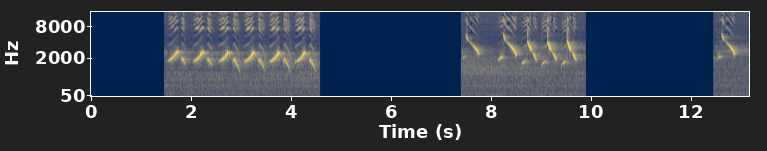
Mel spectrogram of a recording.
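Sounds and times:
red-crested cardinal singing slurred whistles: 1.5 - 4.6, 7.4 - 9.9, 12.5 - 13.1.

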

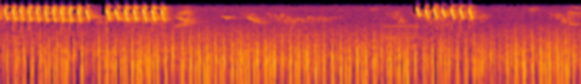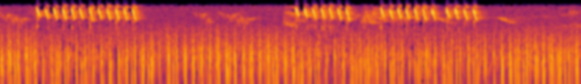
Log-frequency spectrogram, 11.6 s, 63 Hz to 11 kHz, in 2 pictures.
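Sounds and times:
dora type lovebird singing shrill rapid chirps: 0.0 - 4.9, 5.6 - 7.2, 7.8 - 11.6.

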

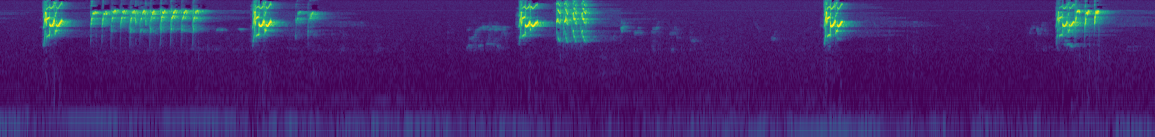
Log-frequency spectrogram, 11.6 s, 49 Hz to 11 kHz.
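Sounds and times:
lovebird calls with shrill chirps and buzzy chatter: 0.4 - 3.3, 4.7 - 7.0, 8.2 - 8.7, 10.3 - 11.2.

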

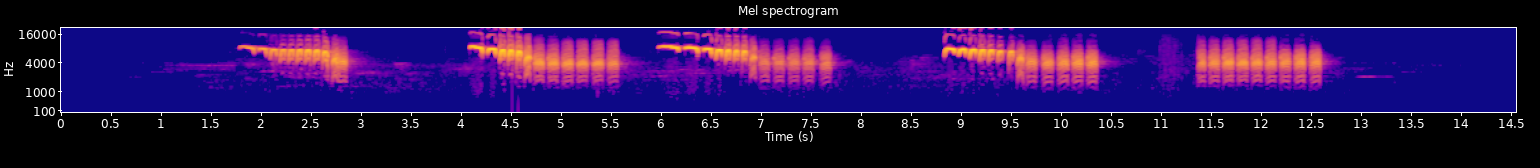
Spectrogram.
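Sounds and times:
Carolina chickadee chick-a-dee calls: 1.8 - 3.0, 4.1 - 7.8, 8.8 - 10.5, 11.4 - 12.8.

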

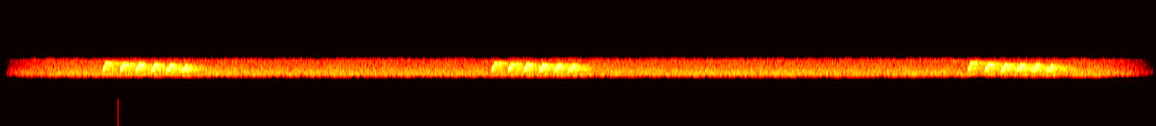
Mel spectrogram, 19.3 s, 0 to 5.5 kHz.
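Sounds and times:
Glaucidium mooreorum: 1.6 - 4.0, 8.1 - 12.3, 16.0 - 19.1.

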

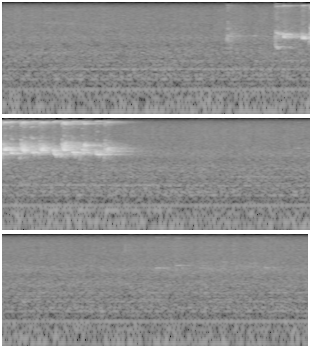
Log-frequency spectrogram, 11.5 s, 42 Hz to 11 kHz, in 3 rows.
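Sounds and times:
yellow-vented bulbul singing bubbling warbled notes indoors: 2.8 - 5.6, 9.5 - 11.3.

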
